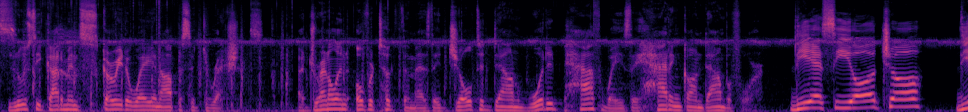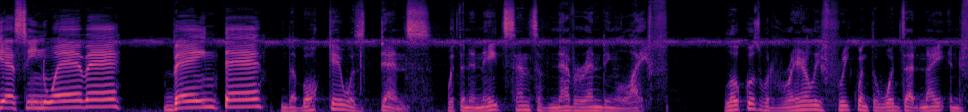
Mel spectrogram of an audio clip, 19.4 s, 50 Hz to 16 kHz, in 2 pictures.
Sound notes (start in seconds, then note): 0.0 speaking Spanish; 7.9 speaking Spanish; 12.5 narrator speaking Spanish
